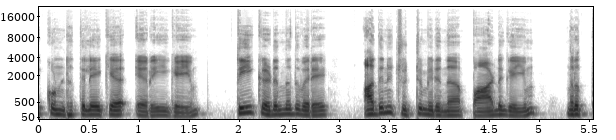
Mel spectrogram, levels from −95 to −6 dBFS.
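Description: No faults are audible.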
